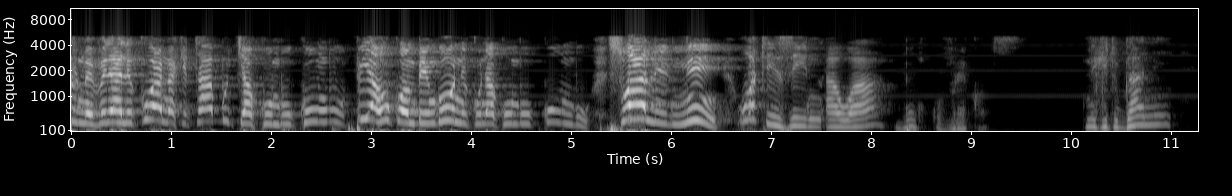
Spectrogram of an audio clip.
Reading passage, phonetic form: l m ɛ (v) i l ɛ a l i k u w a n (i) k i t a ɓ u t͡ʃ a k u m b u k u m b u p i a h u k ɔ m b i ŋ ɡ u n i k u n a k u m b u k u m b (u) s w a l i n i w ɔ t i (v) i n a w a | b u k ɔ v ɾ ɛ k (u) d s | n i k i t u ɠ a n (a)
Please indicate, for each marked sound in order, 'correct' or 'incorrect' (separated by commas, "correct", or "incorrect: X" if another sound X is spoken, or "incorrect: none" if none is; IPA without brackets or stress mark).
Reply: correct, incorrect: a, correct, incorrect: z, incorrect: ɔ, incorrect: i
